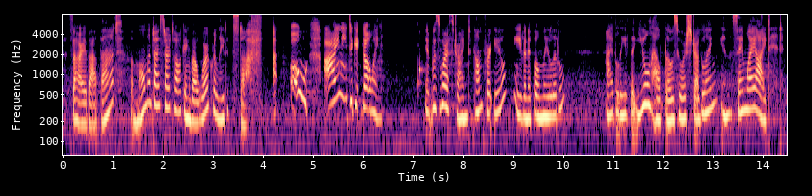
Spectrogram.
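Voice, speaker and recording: A woman's voice: high-pitched, expressive, moderate pace, slight background noise. A woman playing an earnest, proud young female astrologer mage in a video game, speaking articulately and formally. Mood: flustered, kind. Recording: faint music behind the voice.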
